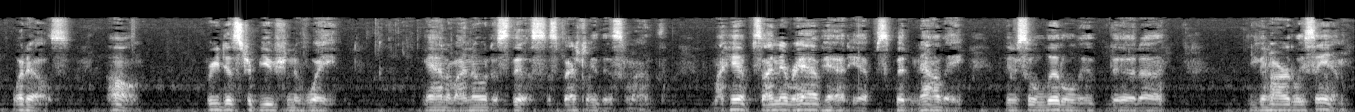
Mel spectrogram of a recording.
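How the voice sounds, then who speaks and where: Older man with a very low voice. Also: steady tone, darkish tone, slight background noise, rough recording. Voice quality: low voice, nasal at times. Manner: halting, with frequent ums and restarts. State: hoarse. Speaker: vlogger. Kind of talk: casual personal video update.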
